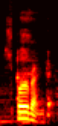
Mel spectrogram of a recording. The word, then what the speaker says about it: Sberbank: Earlier this week, the ECB ordered the closures of Sberbank, because the B trips me up. – Like, you have to say Sberbank. We talked about this earlier. Like Sbarro's, the pizza place. Just pronounce it the same way you pronounce Sbarro's. Sberbank.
